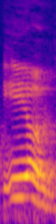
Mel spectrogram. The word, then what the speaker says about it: heir: ये वर्ड आया है HEIR, एयर से, इसमें H साइलेंट होता है बोलने में, यानी वारिस।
